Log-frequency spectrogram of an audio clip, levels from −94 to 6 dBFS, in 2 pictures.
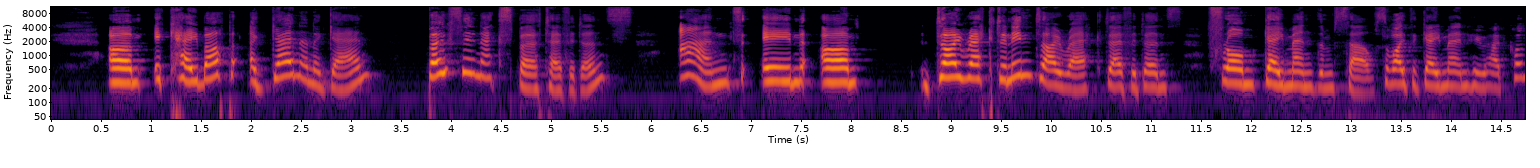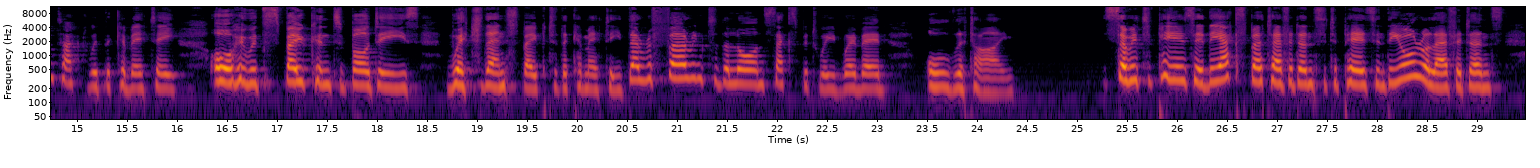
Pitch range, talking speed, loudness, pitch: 210-280 Hz, 140 wpm, -28 LUFS, 245 Hz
